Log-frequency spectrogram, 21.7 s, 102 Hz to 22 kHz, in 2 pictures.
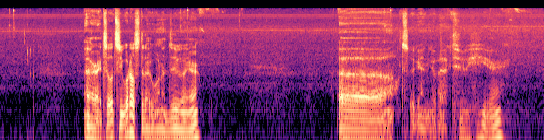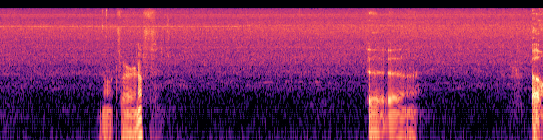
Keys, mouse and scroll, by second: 0.2 click, 1.6 shift+s, 2.7 shift+middle click, 3.6 shift+click, 4.0 shift+scroll down 1, 4.3 shift+middle click, 5.2 shift+middle click, 7.7 shift+click, 8.8 ctrl+alt+shift+r, 11.2 scroll down 2, 11.5-12.9 scroll up 2, 12.9 shift+click, 14.0 ctrl+alt+shift+r, 16.3 shift+middle click, 16.9-17.6 shift+scroll down 2, 17.6-19.7 shift+scroll up 2.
